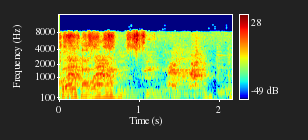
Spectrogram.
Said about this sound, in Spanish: También nos acompaña un coro de, de perros. en el otro micrófono.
